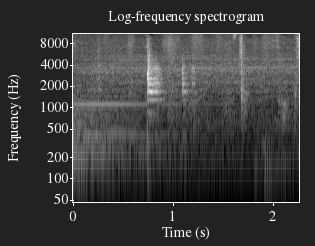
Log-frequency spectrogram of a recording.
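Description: A rock band's electric guitar and bass ring out and fade after the drums stop. A short sharp guitar note sounds about three quarters of a second in, followed by a few faint ticks.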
